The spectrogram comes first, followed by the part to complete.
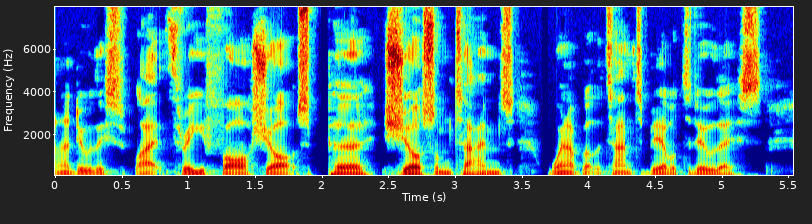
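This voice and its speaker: A man talks at an even, moderate speed, and the recording is very clean, with total silence behind him. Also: dry, close sound with no echo. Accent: Yorkshire. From Yorkshire, England. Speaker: football fan channel host. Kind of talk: casual solo livestream chat. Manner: casual, rambling with frequent fillers.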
